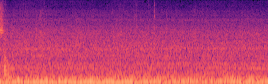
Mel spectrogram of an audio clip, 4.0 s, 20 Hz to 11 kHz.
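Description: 1996 Cadillac Fleetwood Brougham's 5.7-litre 350 V8 idling, a low, even exhaust note with nothing unusual in it.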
